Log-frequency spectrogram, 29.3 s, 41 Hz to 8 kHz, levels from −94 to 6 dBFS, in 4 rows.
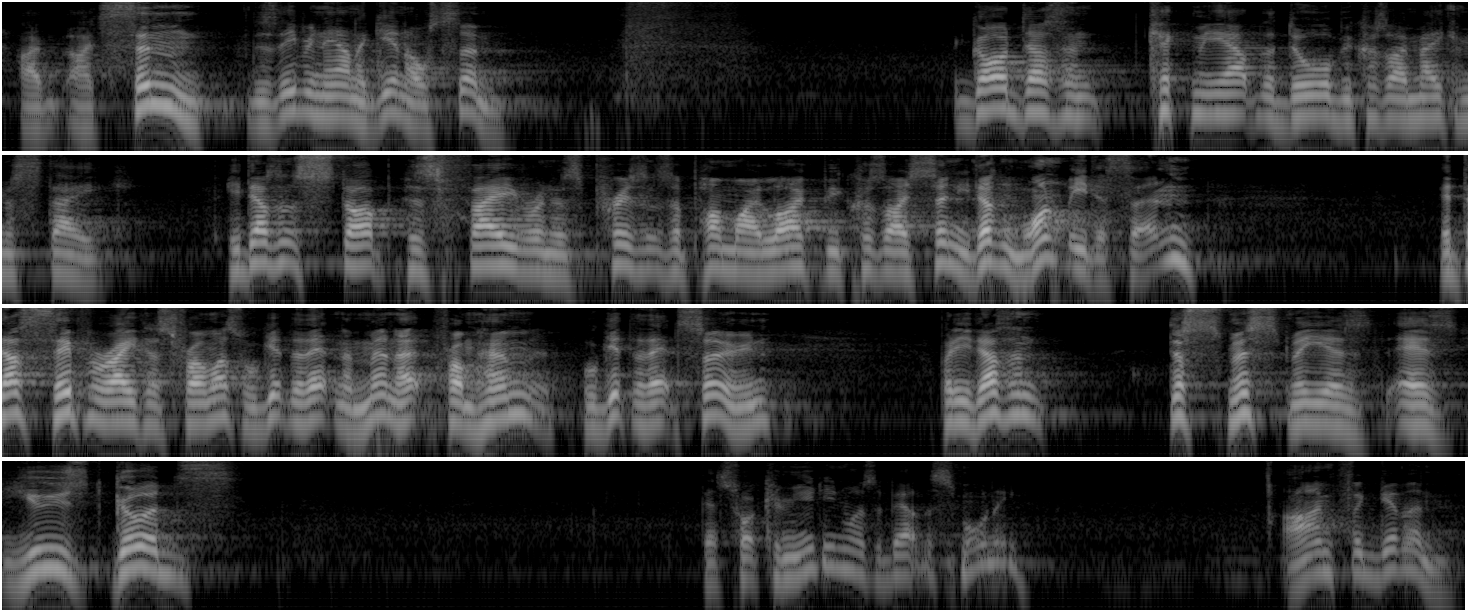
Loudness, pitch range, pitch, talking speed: -38 LUFS, 135-180 Hz, 155 Hz, 165 wpm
